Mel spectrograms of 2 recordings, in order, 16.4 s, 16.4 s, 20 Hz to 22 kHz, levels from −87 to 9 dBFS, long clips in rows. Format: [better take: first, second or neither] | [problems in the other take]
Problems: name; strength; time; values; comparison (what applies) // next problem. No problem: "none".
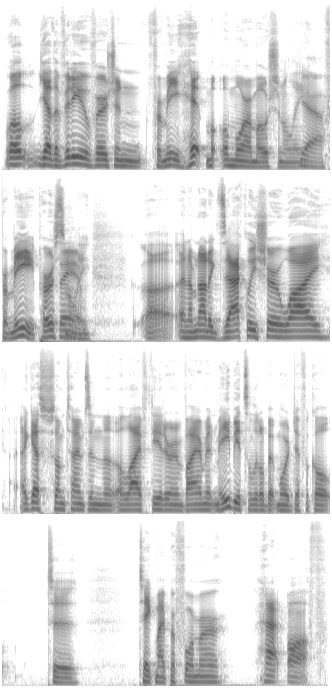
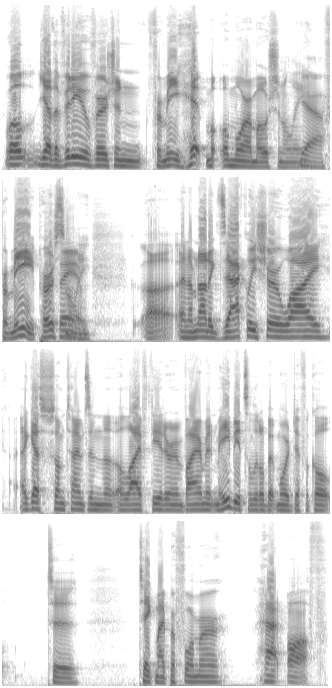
first | distortion; slight; 2% of the sound clipped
